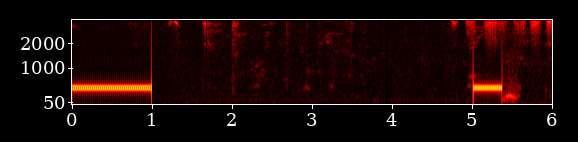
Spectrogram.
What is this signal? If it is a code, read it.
Ringback tone (North America), 440 + 480 Hz.
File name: CENTRAL TERRESTRE / out lucero.sky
